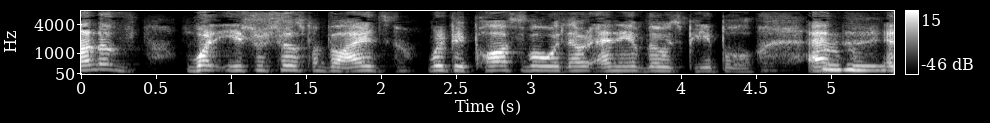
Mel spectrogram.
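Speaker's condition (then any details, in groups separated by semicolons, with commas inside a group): Cerebral palsy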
